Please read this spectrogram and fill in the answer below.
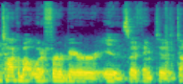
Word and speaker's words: furbearer: So if anybody's unfamiliar um this is the way that you'd say furbearer. It's it's pronounced like kind of like paulbearer.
